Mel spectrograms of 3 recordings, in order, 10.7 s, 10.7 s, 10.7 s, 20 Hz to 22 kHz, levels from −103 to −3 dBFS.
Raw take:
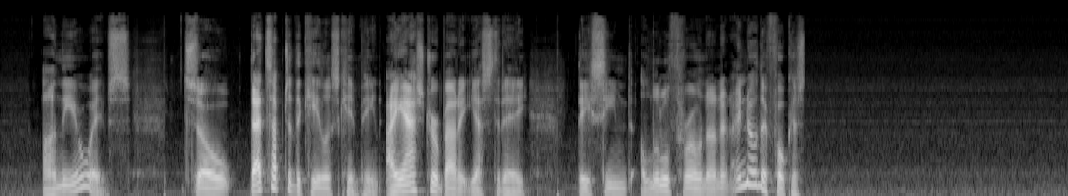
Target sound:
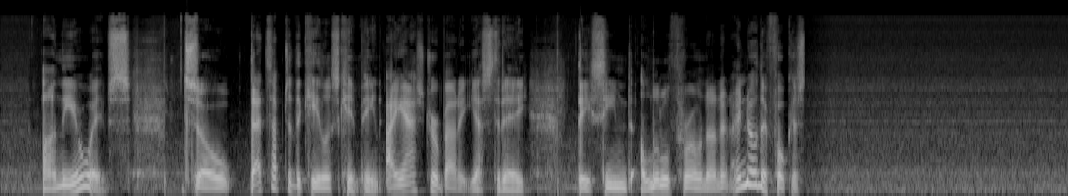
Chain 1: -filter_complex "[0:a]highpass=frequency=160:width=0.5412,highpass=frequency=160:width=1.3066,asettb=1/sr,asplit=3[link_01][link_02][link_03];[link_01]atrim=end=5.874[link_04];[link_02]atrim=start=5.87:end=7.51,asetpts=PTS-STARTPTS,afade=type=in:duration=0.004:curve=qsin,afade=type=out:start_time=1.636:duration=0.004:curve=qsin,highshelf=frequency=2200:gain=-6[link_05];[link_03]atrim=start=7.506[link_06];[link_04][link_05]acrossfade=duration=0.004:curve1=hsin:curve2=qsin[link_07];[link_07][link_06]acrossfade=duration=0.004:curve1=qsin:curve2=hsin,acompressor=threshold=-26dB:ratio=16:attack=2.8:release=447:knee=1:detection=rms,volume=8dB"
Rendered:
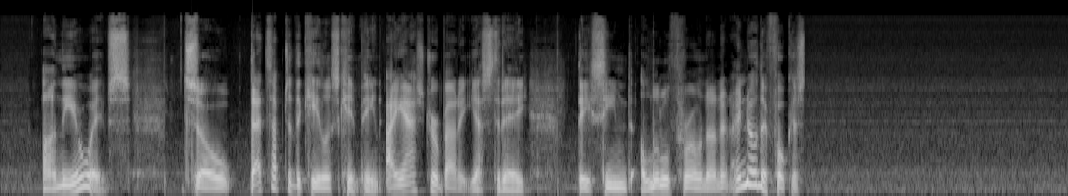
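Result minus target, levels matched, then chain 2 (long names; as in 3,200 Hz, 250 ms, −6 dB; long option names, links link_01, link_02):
downward compressor: peak gain reduction −7.5 dB
-filter_complex "[0:a]highpass=frequency=160:width=0.5412,highpass=frequency=160:width=1.3066,asettb=1/sr,asplit=3[link_01][link_02][link_03];[link_01]atrim=end=5.874[link_04];[link_02]atrim=start=5.87:end=7.51,asetpts=PTS-STARTPTS,afade=type=in:duration=0.004:curve=qsin,afade=type=out:start_time=1.636:duration=0.004:curve=qsin,highshelf=frequency=2200:gain=-6[link_05];[link_03]atrim=start=7.506[link_06];[link_04][link_05]acrossfade=duration=0.004:curve1=hsin:curve2=qsin[link_07];[link_07][link_06]acrossfade=duration=0.004:curve1=qsin:curve2=hsin,acompressor=threshold=-34dB:ratio=16:attack=2.8:release=447:knee=1:detection=rms,volume=8dB"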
